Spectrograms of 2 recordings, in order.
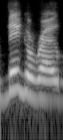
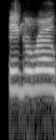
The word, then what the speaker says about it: Figaro: where you where you want to go it's Vigoro of course and how are you spelling that because you're saying Vigoro but it's figuro but it's pronounced fi G a r o yeah I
